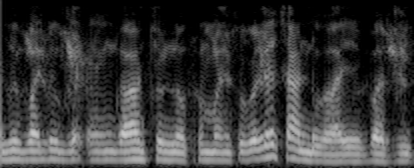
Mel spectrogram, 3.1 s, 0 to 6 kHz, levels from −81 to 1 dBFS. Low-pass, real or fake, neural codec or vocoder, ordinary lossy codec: 5.4 kHz; fake; codec, 24 kHz, 3 kbps, HILCodec; none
